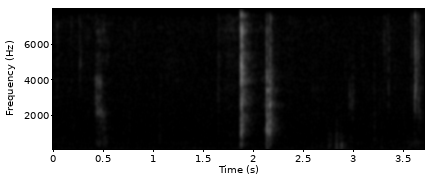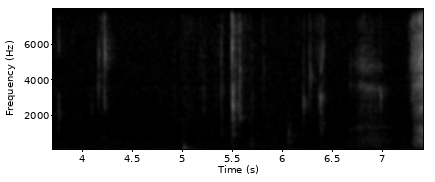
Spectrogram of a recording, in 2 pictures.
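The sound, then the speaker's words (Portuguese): Someone eating ice cream: soft wet smacks, slurps and little clicks come in irregular bursts over a faint steady hum, with no one talking. “tô comendo sorvete aqui.”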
